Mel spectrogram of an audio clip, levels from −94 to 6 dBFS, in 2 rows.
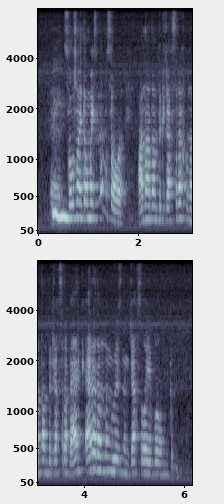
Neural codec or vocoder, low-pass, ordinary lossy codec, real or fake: none; none; none; real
